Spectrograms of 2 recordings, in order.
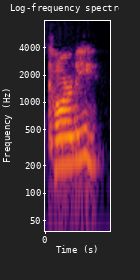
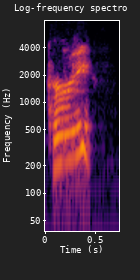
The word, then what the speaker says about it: Kearney: It is Kearney, uh, if you pronounce it Curry, they will actually hang you up by the trees and beat the shit out of you with metal rods.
